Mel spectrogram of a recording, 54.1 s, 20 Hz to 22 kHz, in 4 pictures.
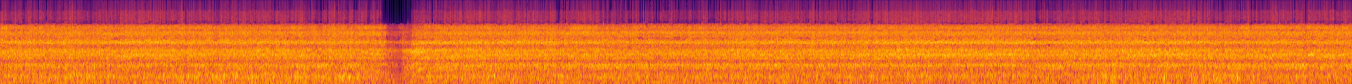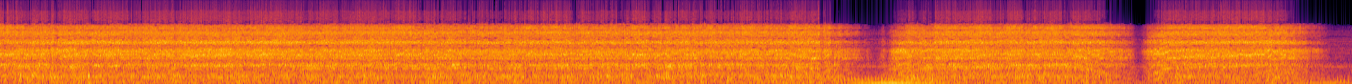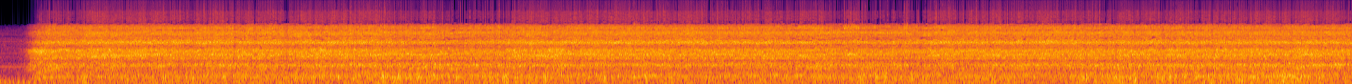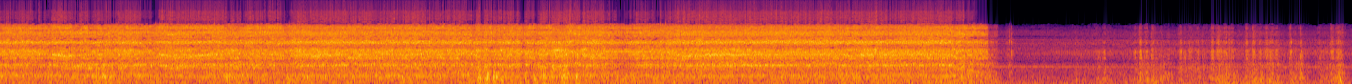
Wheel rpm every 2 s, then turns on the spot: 230, 210, 190, 230, 230, 230, 220, 230, 220, 230, 200, 130, 140, 80, 220, 230, 230, 230, 230, 230, 230, 230, 230, 220, 220, 40, 10.
50-54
